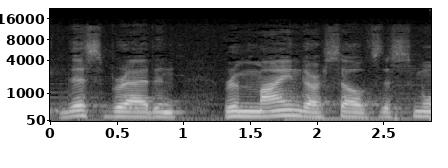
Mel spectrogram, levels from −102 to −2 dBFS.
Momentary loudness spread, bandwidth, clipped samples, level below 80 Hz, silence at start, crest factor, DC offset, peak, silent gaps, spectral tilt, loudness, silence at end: 9 LU; 13.5 kHz; under 0.1%; -60 dBFS; 0 s; 14 dB; under 0.1%; -14 dBFS; none; -7.5 dB/octave; -29 LUFS; 0 s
